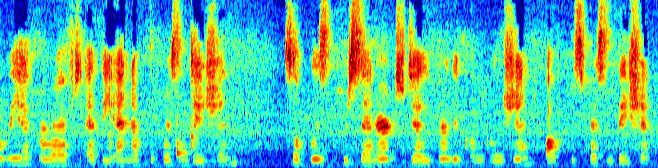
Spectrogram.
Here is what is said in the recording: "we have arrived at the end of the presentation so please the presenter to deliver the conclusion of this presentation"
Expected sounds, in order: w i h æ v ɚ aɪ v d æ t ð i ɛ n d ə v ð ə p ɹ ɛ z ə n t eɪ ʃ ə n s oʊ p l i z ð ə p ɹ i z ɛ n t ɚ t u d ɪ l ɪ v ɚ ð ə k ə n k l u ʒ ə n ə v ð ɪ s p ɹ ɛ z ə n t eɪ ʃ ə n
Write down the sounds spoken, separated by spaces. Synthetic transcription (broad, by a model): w i h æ v ɚ aɪ v d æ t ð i ɛ n d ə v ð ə p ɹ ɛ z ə n t eɪ ʃ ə n s oʊ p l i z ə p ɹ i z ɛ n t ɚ t u d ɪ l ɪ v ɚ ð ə k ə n k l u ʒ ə n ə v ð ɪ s p ɹ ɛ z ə n t eɪ ʃ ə n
